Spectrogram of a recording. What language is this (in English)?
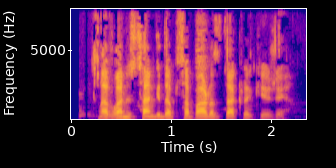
Pashto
